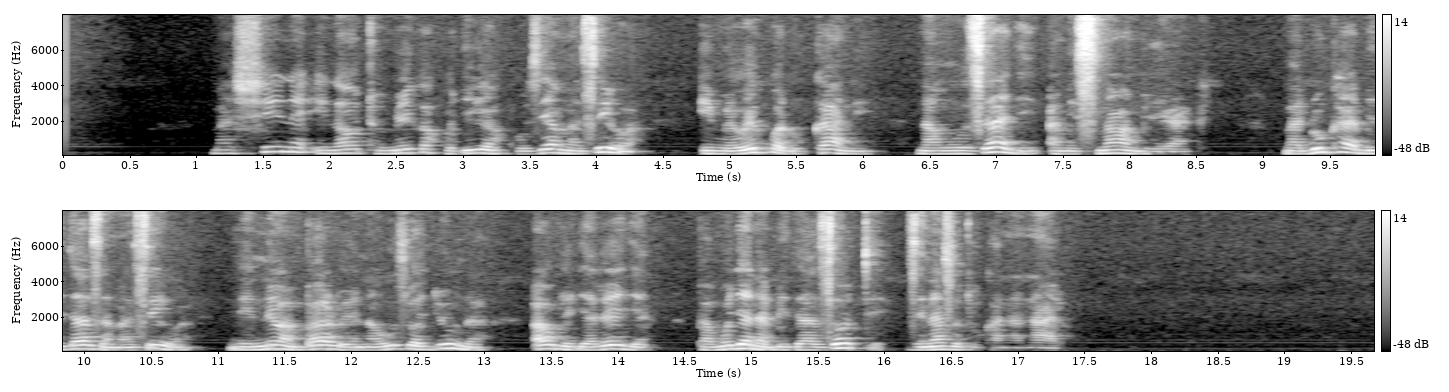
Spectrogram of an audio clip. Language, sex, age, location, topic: Swahili, female, 36-49, Dar es Salaam, finance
